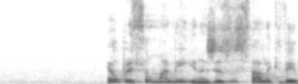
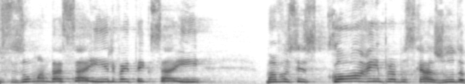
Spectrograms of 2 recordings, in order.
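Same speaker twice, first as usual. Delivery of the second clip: raised, forceful preacher's exhortation; preaching; 5 semitones higher than usual. Acted. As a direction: press the point hard, as from the pulpit. (pregação enérgica, em tom elevado)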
